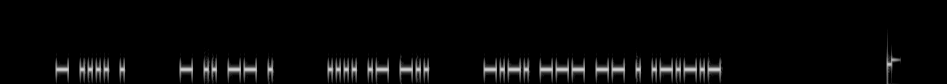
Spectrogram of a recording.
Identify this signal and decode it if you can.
Morse code, heard as a keyed tone, about 30 wpm, 700 Hz. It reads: THE TIME HAD COME.
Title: 2x Word-Spacing - Sentences from Top 100 Words - 30wpm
